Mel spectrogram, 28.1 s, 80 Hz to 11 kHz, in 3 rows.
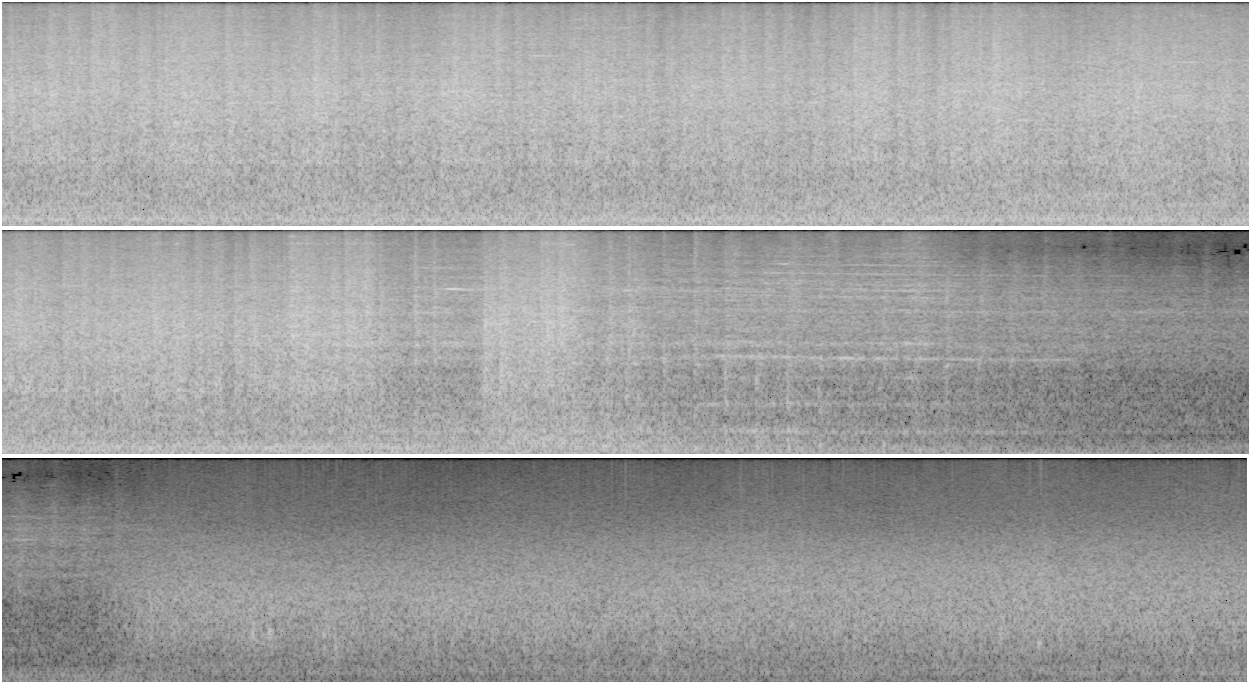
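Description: Freight train of covered hopper cars rolling past close by, a loud steady rumble with wheels clacking over the rail joints. The last car goes by about 14 seconds in, and the sound fades over the next few seconds, with a faint squeal from the wheels as it recedes, to a much quieter steady background.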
